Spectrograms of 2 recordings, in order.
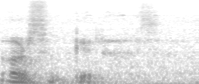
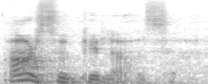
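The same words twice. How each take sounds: First: Breathed away to a whisper; whispered, fading repeat; whispered echo. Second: Softer, lower echo of the phrase; fading echo of the phrase; fading repeat. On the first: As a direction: let the phrase vanish in a whisper. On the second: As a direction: let it die away. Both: Shown as a demonstration.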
